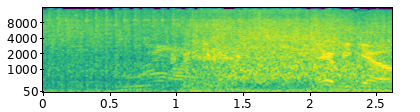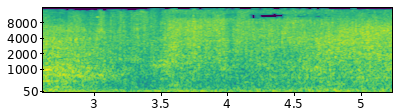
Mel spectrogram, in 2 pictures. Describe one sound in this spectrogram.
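An explosion booms and fire roars.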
